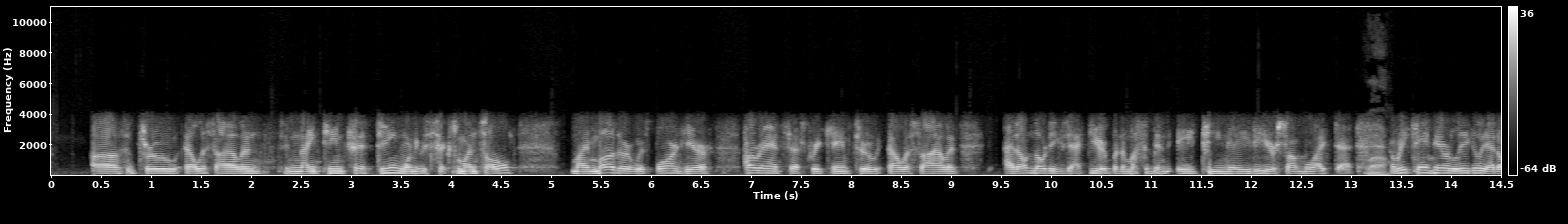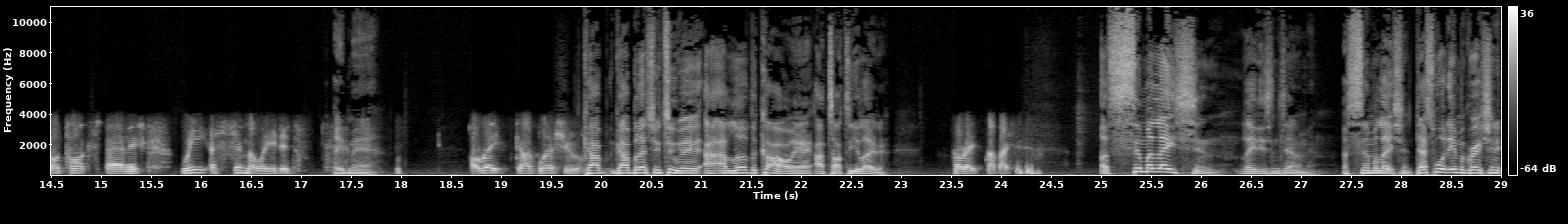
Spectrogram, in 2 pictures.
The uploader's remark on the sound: Calls from the audience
